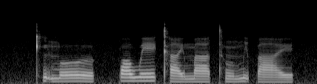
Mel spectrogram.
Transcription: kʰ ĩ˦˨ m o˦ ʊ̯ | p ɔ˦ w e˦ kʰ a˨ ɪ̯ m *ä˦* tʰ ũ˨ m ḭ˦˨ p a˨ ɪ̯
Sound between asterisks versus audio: incorrect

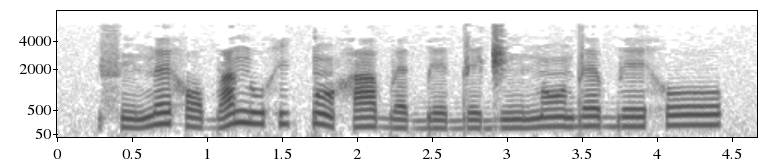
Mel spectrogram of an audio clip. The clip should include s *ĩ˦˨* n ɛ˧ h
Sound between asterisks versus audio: incorrect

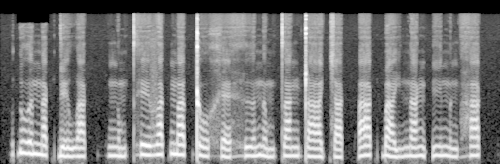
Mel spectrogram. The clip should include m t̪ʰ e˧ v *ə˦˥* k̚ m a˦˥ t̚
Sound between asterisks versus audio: incorrect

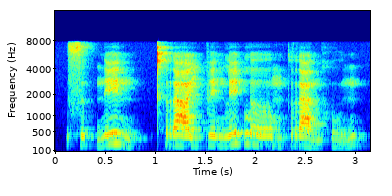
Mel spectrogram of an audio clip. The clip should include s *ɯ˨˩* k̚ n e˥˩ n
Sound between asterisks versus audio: correct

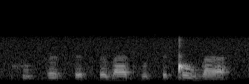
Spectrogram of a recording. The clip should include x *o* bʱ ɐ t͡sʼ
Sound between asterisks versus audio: correct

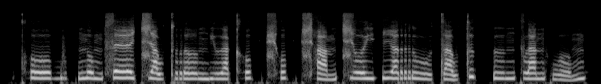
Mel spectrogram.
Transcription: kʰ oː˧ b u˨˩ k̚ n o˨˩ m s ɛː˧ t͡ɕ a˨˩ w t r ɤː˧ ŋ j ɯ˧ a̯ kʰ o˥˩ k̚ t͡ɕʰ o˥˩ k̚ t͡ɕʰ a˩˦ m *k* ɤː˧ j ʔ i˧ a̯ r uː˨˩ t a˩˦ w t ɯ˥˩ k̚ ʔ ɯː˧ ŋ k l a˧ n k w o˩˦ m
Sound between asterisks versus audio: incorrect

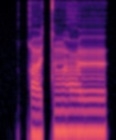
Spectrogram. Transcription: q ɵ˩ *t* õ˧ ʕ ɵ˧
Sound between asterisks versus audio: correct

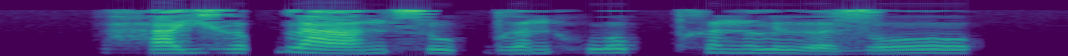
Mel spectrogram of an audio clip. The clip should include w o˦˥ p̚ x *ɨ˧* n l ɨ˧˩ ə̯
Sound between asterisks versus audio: incorrect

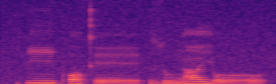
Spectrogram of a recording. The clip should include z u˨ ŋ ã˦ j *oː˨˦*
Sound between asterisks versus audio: incorrect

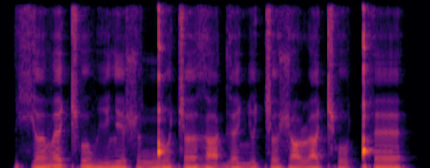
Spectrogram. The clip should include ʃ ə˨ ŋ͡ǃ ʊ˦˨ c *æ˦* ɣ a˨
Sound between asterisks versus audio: incorrect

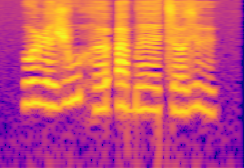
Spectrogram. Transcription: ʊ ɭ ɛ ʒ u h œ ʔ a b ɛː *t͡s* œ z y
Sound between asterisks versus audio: correct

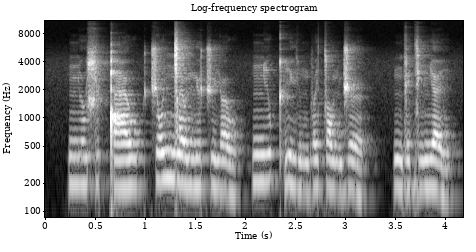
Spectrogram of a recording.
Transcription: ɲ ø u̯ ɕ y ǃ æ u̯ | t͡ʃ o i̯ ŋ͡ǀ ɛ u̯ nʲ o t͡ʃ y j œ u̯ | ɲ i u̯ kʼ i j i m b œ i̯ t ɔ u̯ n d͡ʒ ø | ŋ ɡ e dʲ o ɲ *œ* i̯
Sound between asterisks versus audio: incorrect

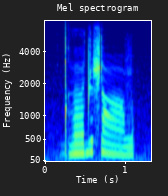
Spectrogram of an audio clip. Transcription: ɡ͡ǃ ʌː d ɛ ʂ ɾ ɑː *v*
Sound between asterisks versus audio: correct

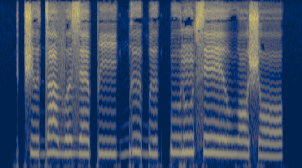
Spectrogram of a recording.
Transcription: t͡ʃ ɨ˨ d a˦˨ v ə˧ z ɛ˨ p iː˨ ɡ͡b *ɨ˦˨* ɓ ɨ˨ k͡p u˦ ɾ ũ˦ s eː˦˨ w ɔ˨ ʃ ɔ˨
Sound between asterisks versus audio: correct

